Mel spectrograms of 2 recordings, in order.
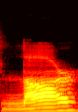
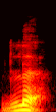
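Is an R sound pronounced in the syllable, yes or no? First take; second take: yes; no. First: The syllable ends with an R sound. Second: The syllable has no R sound. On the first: The speaker calls it wrong. "not lar with an er consonant" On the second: The speaker calls it right. "that R is completely silent"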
